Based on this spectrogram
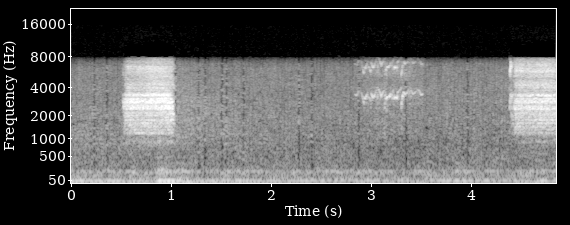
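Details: Nestling barn owl alone at the nest on 9 September 2019, 20:09, with two harsh broadband hisses separated by a quieter chittering burst, over a faint hum.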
